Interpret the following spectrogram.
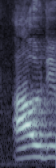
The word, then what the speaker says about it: Audi: Oh, I have an Audi. I don't have an Audi. इस प्रकार से बोलना चाहिए। He has bought an Audi. He hasn't bought an Audi. Audi बोलेंगे दोस्तों, ऑडी बोलना एकदम ही गलत है।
